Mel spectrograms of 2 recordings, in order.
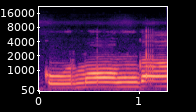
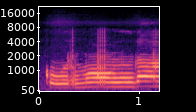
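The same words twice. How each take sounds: The two takes are said the same way.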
